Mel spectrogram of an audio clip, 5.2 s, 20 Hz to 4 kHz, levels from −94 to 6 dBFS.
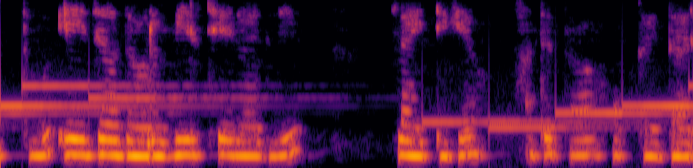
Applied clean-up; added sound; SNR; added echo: none; Alarm; 15 dB; reverberation time 0.2 s.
